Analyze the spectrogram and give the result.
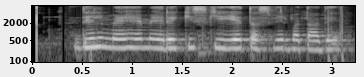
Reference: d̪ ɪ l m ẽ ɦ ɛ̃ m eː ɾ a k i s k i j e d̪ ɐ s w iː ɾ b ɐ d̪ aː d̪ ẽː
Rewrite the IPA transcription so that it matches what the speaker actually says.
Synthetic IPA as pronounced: d̪ ɪ l m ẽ ɦ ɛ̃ m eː ɾ e k ɪ s k i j e t̪ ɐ s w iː ɾ b ɐ t̪ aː d̪ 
